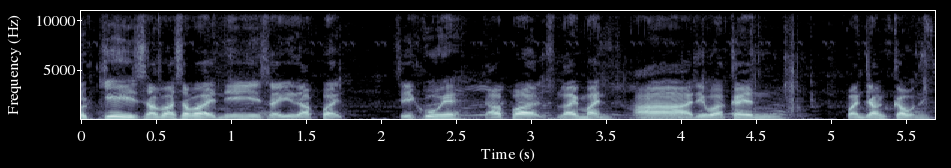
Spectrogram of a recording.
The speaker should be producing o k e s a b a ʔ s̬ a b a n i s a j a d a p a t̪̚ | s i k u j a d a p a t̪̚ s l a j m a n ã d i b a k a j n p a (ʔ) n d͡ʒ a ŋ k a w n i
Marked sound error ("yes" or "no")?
yes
